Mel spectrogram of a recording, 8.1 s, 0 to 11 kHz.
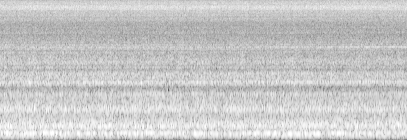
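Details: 2016 Carrier furnace with Honeywell humidifier: steady even low hum and smooth airflow rush, no rattles; main blower comes on about 23 seconds after burner ignition, inducer running, flames blue; normal running.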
